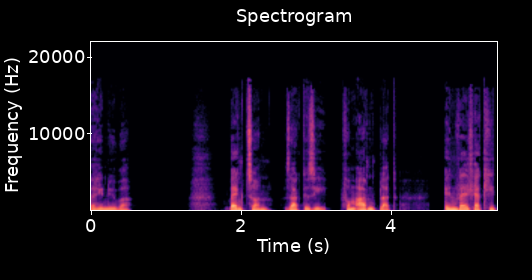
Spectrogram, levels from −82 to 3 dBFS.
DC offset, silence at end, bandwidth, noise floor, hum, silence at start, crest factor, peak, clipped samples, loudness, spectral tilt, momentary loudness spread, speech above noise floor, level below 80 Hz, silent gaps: under 0.1%; 0.05 s; 17 kHz; -45 dBFS; none; 0 s; 18 dB; -2 dBFS; under 0.1%; -20 LUFS; -6 dB/octave; 10 LU; 27 dB; -60 dBFS; 0.64-1.02 s, 1.08-1.16 s, 4.51-4.67 s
